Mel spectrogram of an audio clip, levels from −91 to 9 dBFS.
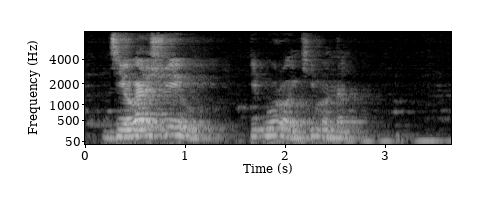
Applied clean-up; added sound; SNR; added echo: none; none; none; reverberation time 0.7 s.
